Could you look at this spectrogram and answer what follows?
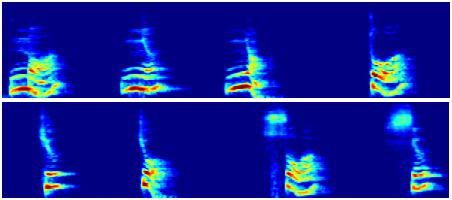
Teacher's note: цих буквосполученнях ми з вами прочитали з м'яким знаком Нью і відчули як пом'якшився попередній приголосний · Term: пом'якшений попередній приголосний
